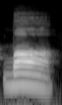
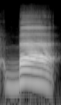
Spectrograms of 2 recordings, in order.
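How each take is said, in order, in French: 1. La voyelle est un 'ah' ouvert, à la française. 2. La voyelle est antérieure, plus proche de 'eh'. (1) "et non pas ba" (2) "nous allons dire ba"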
